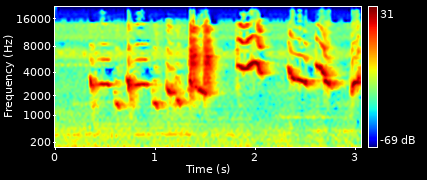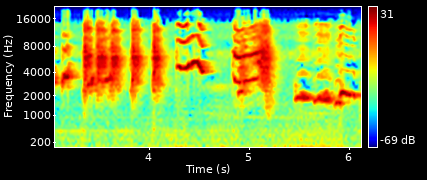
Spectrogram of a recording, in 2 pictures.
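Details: Oriental magpie-robin song from a breeding-cage duel, used to rile other magpie-robins: clear whistled notes, sweeping slurred phrases and dense scratchy bursts in quick succession, with short gaps between phrases.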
